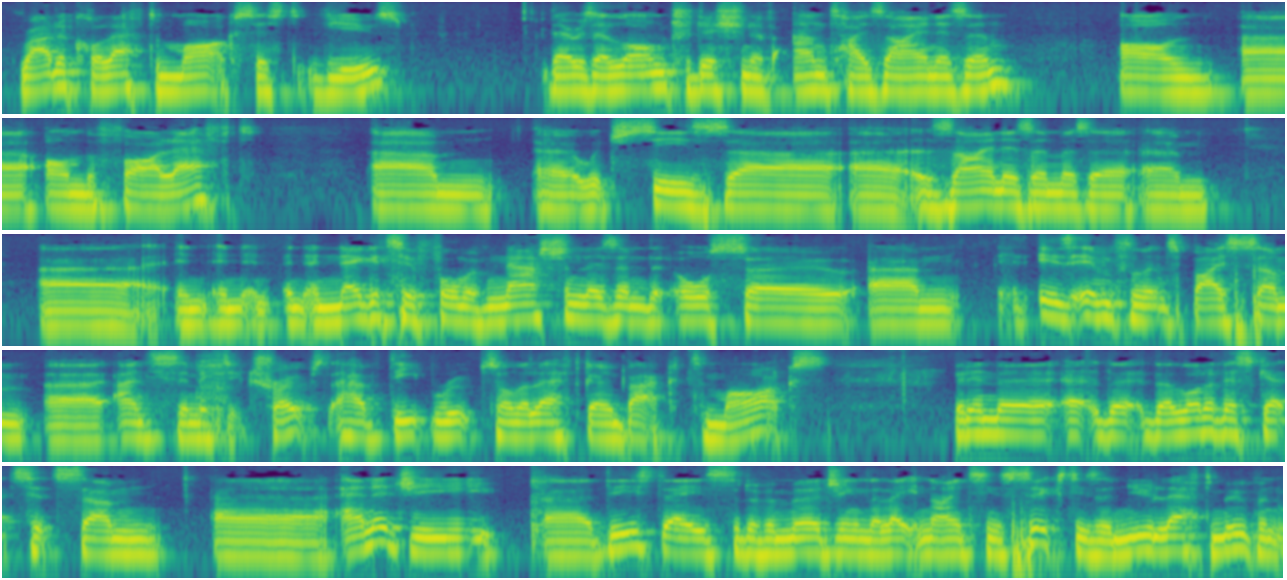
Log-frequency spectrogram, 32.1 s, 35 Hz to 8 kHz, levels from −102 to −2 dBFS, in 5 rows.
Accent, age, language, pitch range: British, 20-39, English, 105-125 Hz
